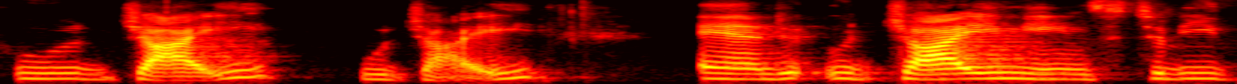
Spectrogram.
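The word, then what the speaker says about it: Ujjayi: So ocean breath is also known well it is ui pranayyama in Sanskrit and it's pronounced udai and ui means to be victorious or to gain mastery over.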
